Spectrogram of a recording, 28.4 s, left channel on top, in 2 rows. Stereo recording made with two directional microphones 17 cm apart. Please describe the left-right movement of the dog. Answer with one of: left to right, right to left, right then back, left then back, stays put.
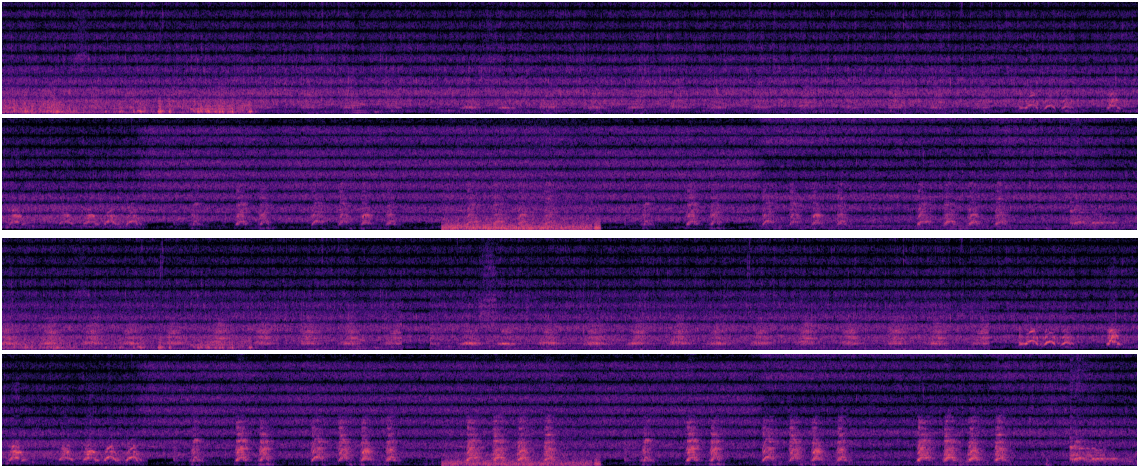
stays put.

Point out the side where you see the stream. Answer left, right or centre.
centre.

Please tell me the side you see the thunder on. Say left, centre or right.
left.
